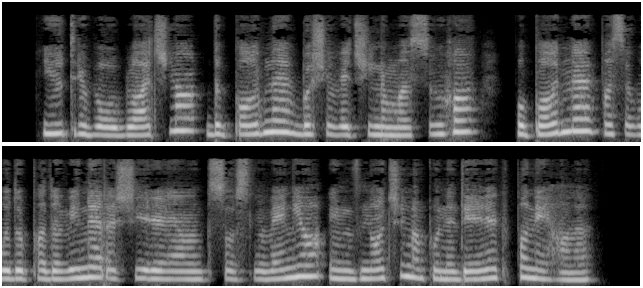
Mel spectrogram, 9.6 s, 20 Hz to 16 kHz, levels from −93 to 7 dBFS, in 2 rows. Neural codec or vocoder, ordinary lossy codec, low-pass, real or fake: codec, 44.1 kHz, 2.6 kbps, DAC; MP3, 48 kbps; 14.4 kHz; fake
